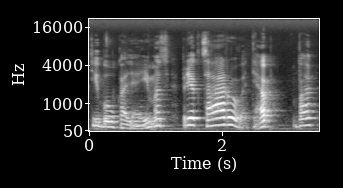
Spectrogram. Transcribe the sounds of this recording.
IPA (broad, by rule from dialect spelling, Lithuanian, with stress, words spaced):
ˈtʲiː ˈbʊw kɐˈlʲeːjɪmɐs pʲrʲiɛk ˈt͡sɑːroː ʋɐ ˈtʲɛp ˈʋɐ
